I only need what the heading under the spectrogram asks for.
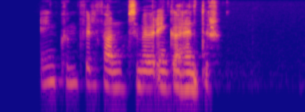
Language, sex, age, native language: Icelandic, female, 30-39, Icelandic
